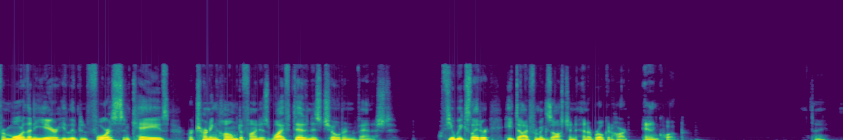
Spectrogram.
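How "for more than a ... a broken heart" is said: normal talking voice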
